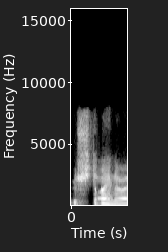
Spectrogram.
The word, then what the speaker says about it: Steiner: I mean, there's one kind of pop culture reference that I just want to touch on here, which is the Steiner rant, or Steiner, I think is perhaps the more correct pronunciation,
